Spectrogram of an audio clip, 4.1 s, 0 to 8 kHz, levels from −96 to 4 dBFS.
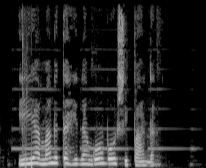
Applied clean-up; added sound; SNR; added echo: neural mask model RNNoise.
